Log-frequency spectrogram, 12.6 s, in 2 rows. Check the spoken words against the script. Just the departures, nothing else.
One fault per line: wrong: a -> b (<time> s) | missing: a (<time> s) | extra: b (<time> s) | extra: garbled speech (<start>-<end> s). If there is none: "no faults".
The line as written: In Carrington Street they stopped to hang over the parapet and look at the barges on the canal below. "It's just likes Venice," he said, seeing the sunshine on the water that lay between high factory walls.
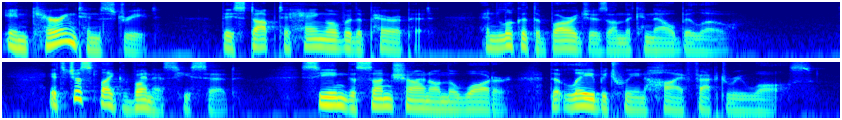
wrong: likes -> like (7.0 s)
